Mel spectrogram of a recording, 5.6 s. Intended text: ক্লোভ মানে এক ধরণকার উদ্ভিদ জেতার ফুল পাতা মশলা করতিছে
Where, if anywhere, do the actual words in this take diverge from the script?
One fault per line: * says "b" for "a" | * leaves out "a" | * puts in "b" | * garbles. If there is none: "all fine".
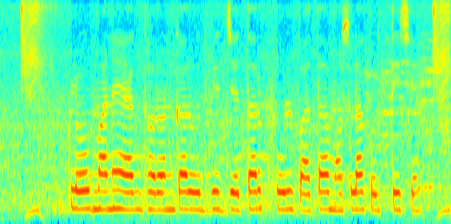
all fine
